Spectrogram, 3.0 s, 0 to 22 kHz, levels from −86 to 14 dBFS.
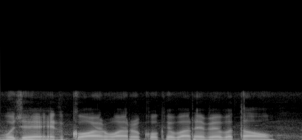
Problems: constant background noise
